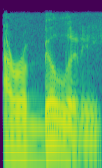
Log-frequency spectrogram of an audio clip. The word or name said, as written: arability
